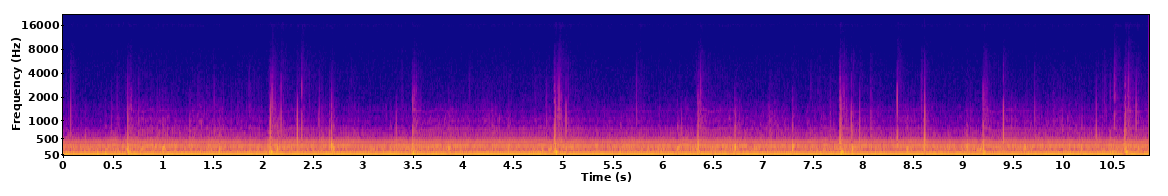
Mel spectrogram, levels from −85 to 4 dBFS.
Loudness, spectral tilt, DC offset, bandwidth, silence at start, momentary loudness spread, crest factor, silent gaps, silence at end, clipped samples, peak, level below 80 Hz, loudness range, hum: -18 LUFS; -12 dB/octave; under 0.1%; 2.2 kHz; 0 s; 1 LU; 14 dB; none; 0 s; under 0.1%; -2 dBFS; -16 dBFS; 0 LU; none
